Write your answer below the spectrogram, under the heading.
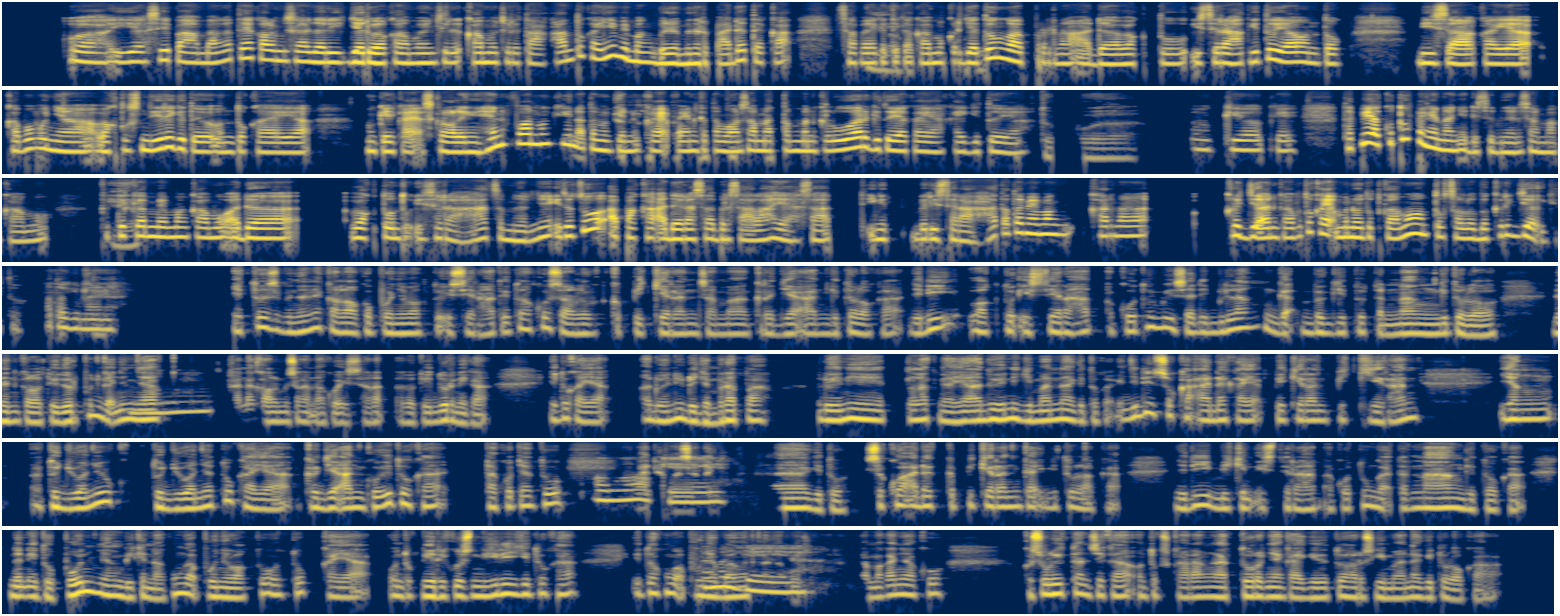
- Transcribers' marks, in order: in English: "scrolling"; other background noise; tapping
- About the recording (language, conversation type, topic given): Indonesian, advice, Bagaimana saya bisa mengatur waktu istirahat atau me-time saat jadwal saya sangat padat?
